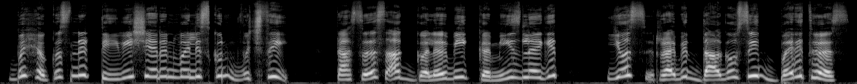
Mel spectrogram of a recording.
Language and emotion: Kashmiri, disgusted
